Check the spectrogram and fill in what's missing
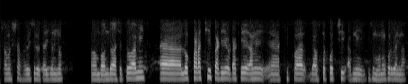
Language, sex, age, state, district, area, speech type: Bengali, male, 30-45, West Bengal, Birbhum, urban, conversation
